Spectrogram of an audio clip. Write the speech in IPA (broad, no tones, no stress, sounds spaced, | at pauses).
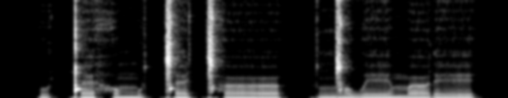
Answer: u ǃ ɛ h o m u ǀ ɛ ǀʰ œː | ŋ͡ǀ o w eː m œː ɾ e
